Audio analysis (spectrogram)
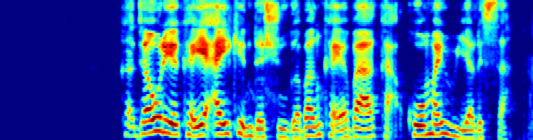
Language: Hausa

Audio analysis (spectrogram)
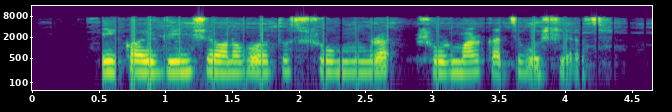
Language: Bangla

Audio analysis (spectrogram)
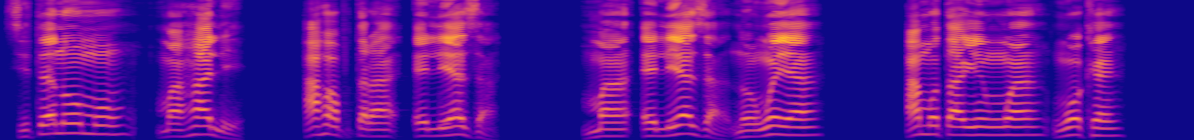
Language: Igbo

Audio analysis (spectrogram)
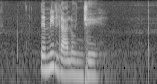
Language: Swati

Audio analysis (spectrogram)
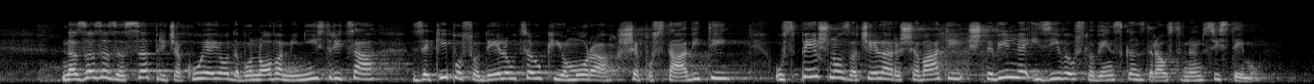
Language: Slovenian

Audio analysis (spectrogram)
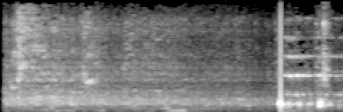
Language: Chinese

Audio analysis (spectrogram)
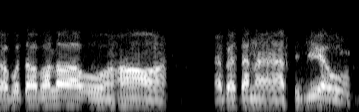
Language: Odia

